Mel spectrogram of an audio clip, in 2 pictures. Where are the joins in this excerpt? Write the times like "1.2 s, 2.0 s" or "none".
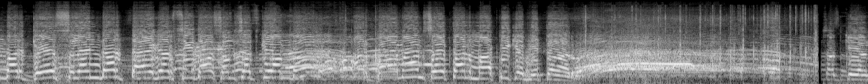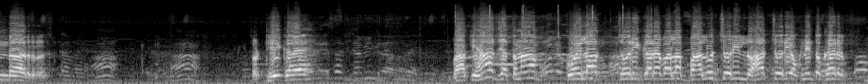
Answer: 8.2 s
